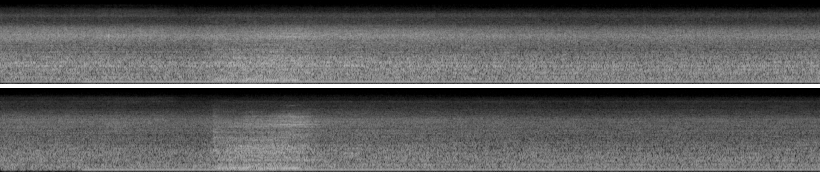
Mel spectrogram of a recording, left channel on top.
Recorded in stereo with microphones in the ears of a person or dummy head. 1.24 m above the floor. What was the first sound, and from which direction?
Running water, 35° left (ahead or behind).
